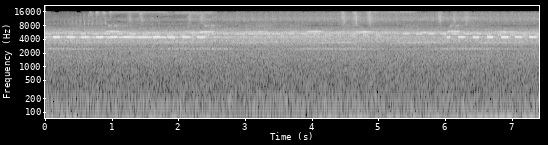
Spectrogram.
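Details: Rhythmic cricket chirps, offered as natural tinnitus sound therapy, run in a fast even pulse for two seconds, pause, then resume near the end, with a continuous shrill insect hum and low background rumble.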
